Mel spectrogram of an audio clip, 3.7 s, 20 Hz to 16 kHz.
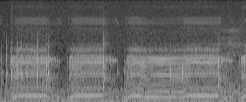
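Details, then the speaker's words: Rapid, rhythmic motor whirring cycles of a Pumpables Genie Advanced portable breast pump starting in stimulation mode at vacuum level 1 (adjustable to 10): breast pump stimulation mode. "Anyway, okay, so it starts out in stimulation mode, which is awesome. Vacuum level 1."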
